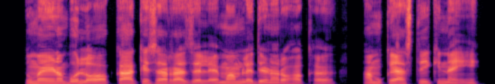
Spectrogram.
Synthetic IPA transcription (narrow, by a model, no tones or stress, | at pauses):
t̪ʊmɛɪɽ̃ɔboːlɔkaːkes̬aɾːaːd͡zɛlɛmaːmlɛd̪eːɽ̃ɛɾɔɦɐkʰ | aːmukɛaːst̪ikinaːĩ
